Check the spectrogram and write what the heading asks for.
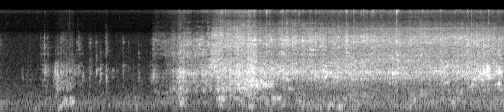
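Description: Battery-powered toy train engines running along plastic track: a steady mechanical rattling whir of small motors and gears that starts about two and a half seconds in, after a few faint clicks.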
